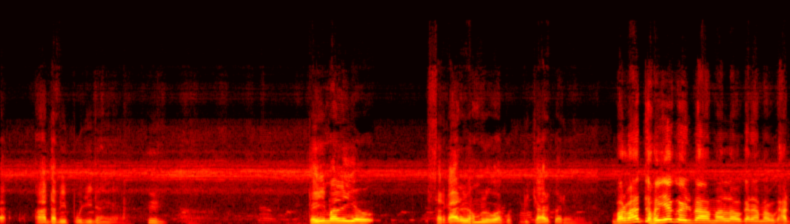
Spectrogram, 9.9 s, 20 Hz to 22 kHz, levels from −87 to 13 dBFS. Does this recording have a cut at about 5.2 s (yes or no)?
no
